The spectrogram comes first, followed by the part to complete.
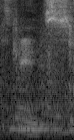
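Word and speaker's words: Keynes: Do you guys did Dr. Yim say canes or kees or canes?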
